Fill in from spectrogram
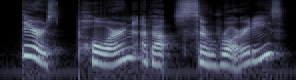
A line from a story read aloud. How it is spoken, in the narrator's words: Elle spluttered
